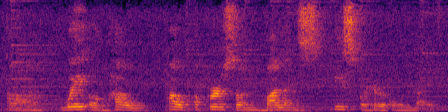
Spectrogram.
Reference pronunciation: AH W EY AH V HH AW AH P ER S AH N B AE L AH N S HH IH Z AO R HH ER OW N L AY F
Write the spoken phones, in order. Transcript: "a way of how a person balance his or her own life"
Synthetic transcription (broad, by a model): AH W EY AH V HH AW AH P ER S AH N B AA L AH N S HH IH S AO R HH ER OW N L AY F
